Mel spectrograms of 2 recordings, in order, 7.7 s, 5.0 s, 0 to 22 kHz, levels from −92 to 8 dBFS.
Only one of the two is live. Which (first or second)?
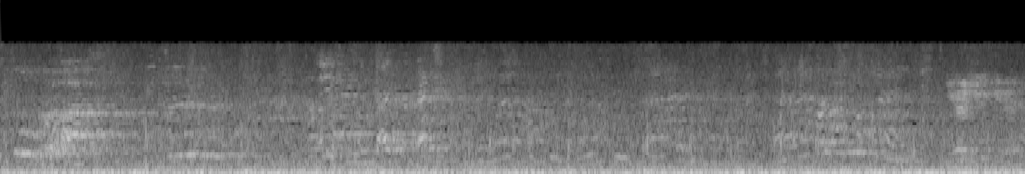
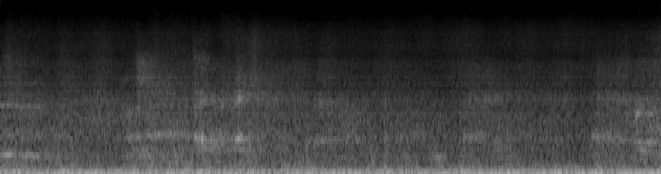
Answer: first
